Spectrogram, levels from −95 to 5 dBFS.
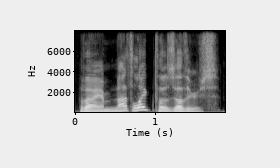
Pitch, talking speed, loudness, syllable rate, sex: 165 Hz, 225 wpm, -16 LUFS, 5.2 syllables/s, male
